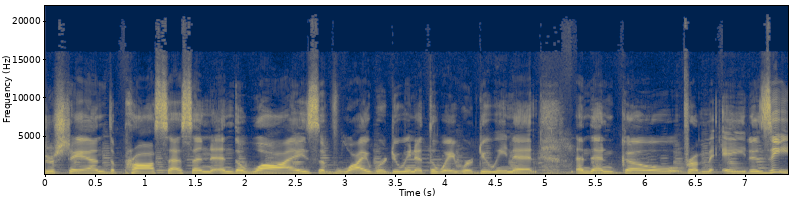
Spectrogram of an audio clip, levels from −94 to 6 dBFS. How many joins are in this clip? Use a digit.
1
